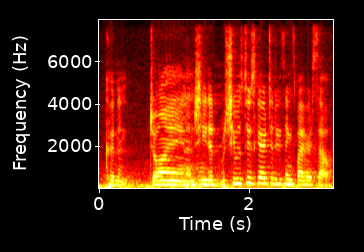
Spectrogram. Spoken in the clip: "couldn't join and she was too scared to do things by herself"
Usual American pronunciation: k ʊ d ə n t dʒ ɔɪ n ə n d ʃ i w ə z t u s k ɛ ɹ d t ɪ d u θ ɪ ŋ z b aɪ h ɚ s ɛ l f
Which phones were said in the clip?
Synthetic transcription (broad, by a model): k ʊ d n t dʒ ɔɪ n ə n d ʃ i w ə z t u s k ɛ ɹ d t ɪ d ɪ θ ɪ ŋ z b aɪ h ɚ s ɛ l f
